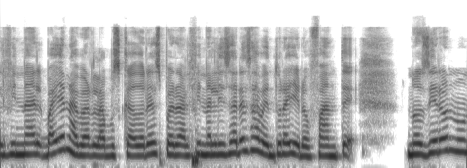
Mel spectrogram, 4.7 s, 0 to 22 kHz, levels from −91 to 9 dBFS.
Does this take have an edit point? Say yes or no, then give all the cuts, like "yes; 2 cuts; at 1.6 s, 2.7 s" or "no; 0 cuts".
no; 0 cuts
